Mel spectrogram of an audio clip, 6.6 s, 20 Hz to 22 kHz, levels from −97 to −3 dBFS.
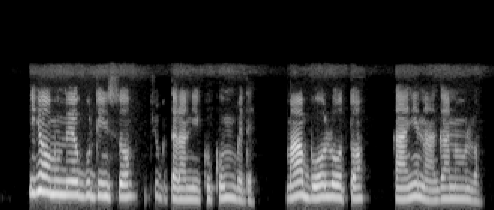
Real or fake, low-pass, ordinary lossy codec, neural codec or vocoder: real; 7.2 kHz; none; none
